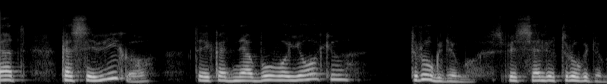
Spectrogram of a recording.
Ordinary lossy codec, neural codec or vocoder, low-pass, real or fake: Opus, 32 kbps; none; 10.8 kHz; real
